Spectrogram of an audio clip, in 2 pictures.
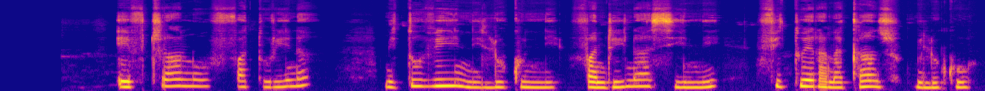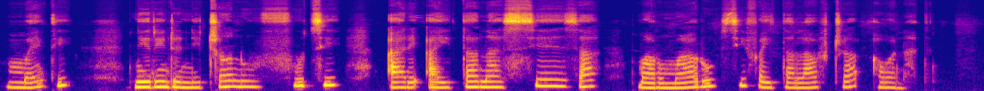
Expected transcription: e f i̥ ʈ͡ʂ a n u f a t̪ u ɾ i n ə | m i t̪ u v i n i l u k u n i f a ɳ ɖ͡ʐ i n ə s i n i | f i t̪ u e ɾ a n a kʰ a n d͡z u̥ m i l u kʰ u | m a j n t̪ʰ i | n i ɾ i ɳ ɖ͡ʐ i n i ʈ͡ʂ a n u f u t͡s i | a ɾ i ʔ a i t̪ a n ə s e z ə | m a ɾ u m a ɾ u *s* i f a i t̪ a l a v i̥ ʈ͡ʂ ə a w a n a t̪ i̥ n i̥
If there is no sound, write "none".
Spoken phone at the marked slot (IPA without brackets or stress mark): s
